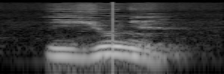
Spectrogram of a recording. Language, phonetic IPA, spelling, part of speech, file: Russian, [ɪˈjʉnʲe], июне, noun, LL-Q7737 (rus)-июне.wav
- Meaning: prepositional singular of ию́нь (ijúnʹ)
